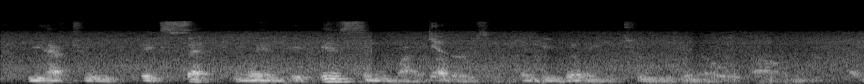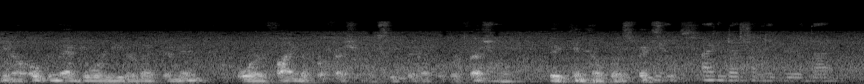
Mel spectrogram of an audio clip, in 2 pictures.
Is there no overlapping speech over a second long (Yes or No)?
Yes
